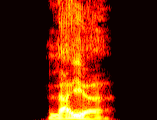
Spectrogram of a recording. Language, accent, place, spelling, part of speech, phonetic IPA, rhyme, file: German, Germany, Berlin, leihe, verb, [ˈlaɪ̯ə], -aɪ̯ə, De-leihe.ogg
- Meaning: inflection of leihen: 1. first-person singular present 2. first/third-person singular subjunctive I 3. singular imperative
